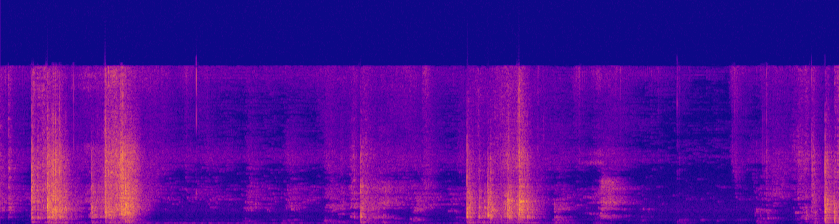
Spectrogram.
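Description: Serving trays being handled on a table, clattering and scraping against the table and each other. Two louder bursts come about half a second in and again around the middle, with softer knocks in between.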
